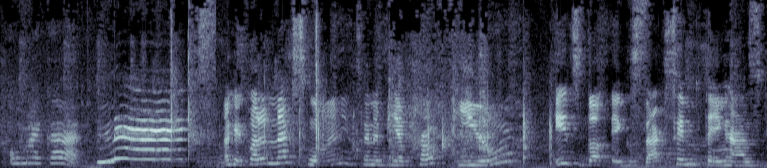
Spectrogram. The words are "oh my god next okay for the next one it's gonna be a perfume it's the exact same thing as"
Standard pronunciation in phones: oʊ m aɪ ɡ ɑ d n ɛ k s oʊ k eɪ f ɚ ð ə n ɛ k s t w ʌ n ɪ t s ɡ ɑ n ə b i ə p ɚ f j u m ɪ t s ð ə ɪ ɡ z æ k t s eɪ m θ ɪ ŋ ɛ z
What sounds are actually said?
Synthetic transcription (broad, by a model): oʊ m aɪ ɡ ɑ d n oʊ k eɪ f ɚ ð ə n ɛ k s t w ʌ n ɪ t s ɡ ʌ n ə b i ə p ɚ f j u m ɪ t s ð ə ɪ ɡ z æ k t s eɪ m θ ɪ ŋ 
